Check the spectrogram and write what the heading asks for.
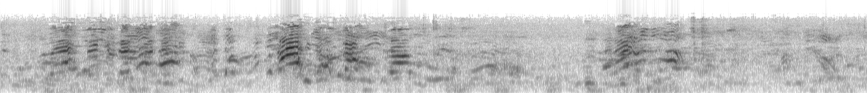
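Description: Children's voices calling out and chattering at play, high-pitched and in short bursts, loudest about three seconds in.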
